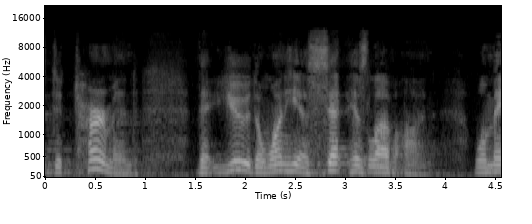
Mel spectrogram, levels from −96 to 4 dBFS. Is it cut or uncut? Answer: uncut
